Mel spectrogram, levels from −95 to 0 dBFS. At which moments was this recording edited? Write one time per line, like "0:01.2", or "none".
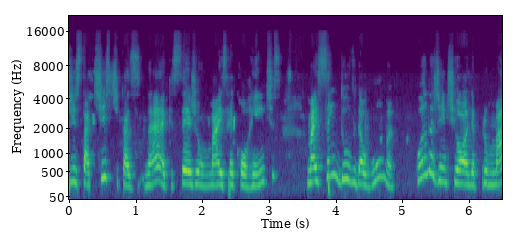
none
